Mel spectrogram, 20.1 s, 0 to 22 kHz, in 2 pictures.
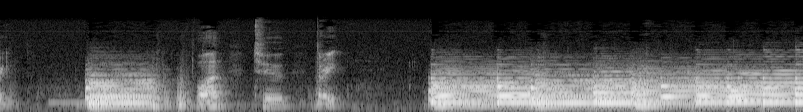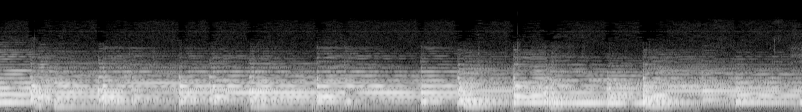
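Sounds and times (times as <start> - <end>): piano chords: 0.0 - 2.9, 5.3 - 20.0.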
